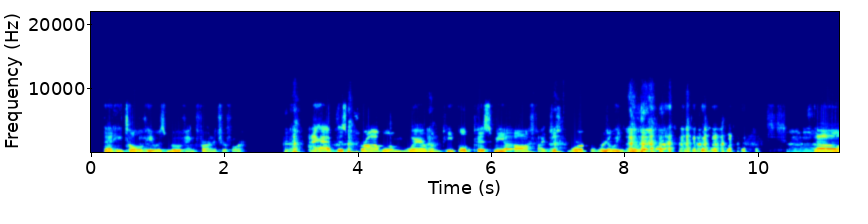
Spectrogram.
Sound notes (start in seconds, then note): 2.9 laughs; 7.9 both laughing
